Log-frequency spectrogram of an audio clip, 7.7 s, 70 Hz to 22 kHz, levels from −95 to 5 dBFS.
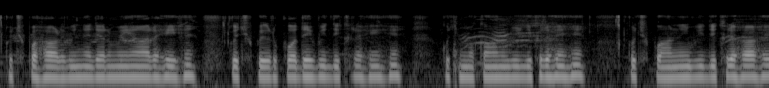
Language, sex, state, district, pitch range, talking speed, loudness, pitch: Hindi, female, Chhattisgarh, Rajnandgaon, 145-150 Hz, 200 wpm, -44 LUFS, 145 Hz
